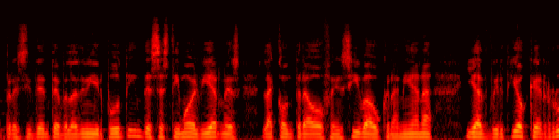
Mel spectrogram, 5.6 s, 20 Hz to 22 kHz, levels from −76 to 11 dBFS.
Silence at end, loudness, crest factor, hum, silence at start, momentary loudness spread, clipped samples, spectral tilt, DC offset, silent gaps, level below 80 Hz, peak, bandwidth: 0 s; -32 LUFS; 16 dB; none; 0.05 s; 5 LU; under 0.1%; -6 dB/octave; 0.1%; none; -62 dBFS; -16 dBFS; 15.5 kHz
